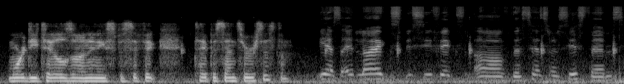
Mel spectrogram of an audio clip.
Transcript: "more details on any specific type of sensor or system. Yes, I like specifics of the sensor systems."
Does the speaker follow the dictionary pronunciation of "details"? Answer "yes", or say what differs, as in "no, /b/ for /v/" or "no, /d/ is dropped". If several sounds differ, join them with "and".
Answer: yes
